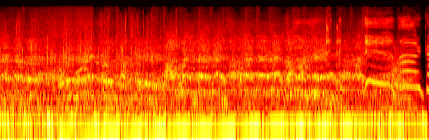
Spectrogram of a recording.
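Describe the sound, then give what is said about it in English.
Football fans in a fan zone in Paris roar and yell as a crowd, a dense, loud, continuous wall of voices that holds steady throughout. “They're already making plenty of noise at a designated fan zone area there in the French capital as well. We'll have a listen. We'll see how loud they are.”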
